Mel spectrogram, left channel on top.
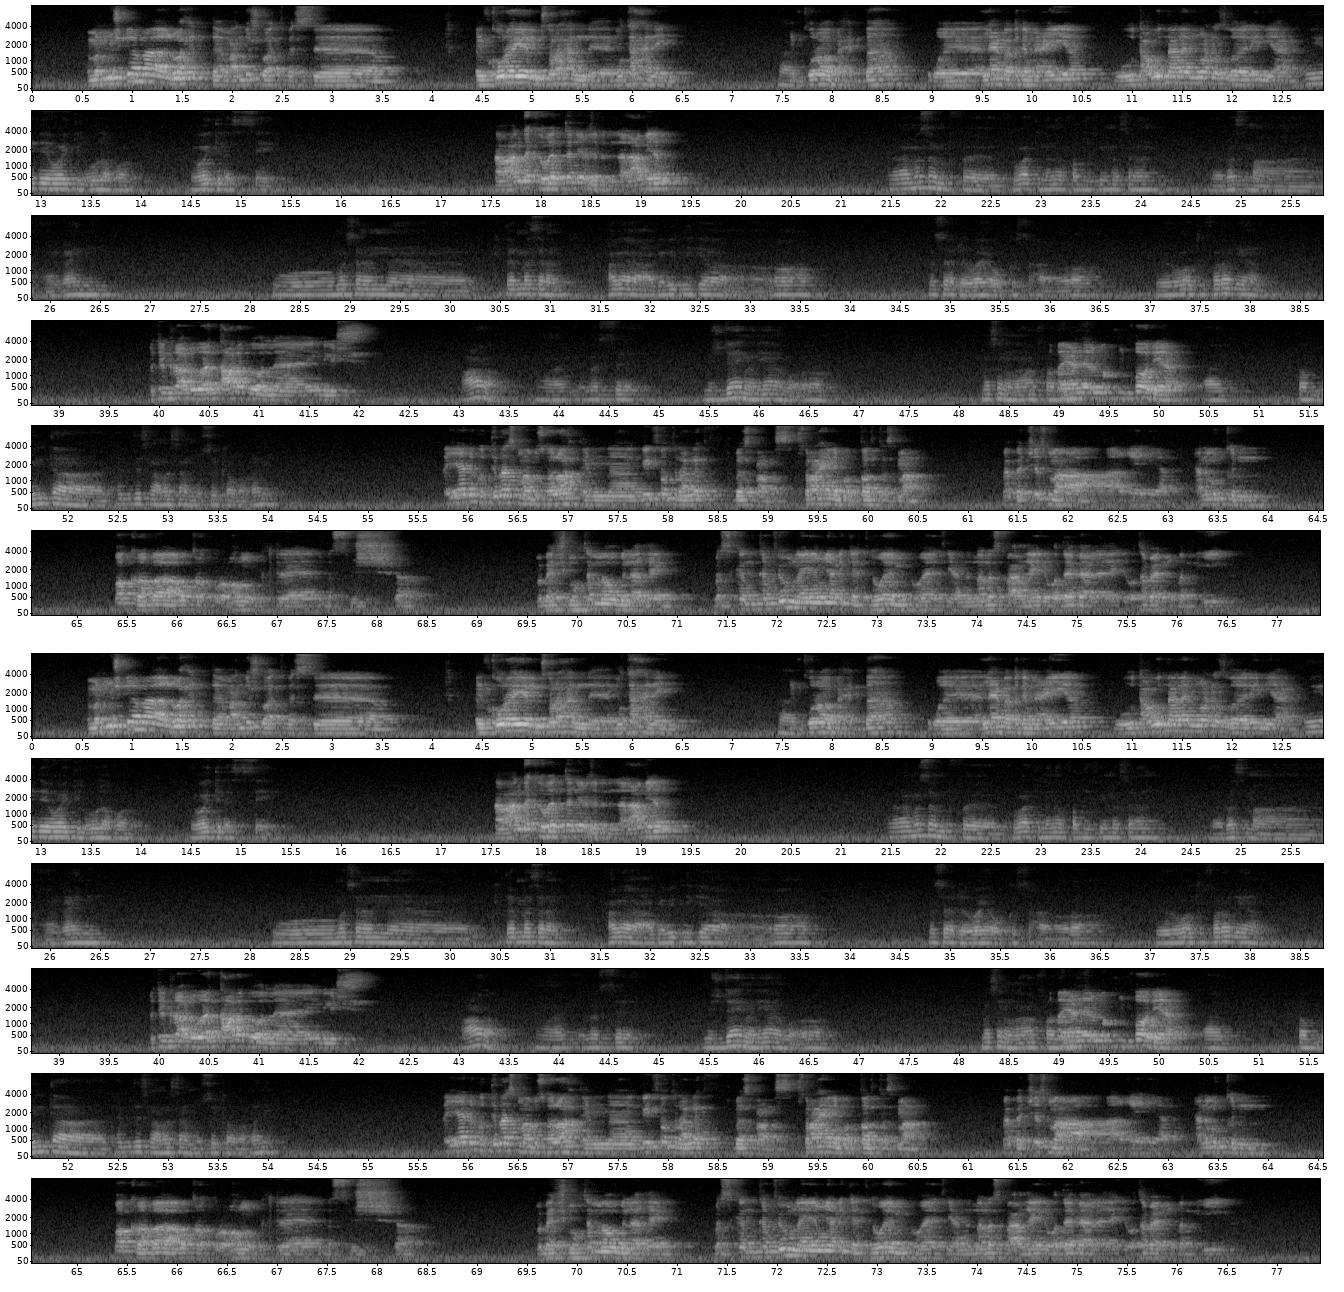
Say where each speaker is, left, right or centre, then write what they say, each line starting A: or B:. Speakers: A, on the right; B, on the right.
A: اما المشكله بقى الواحد ما عندوش وقت بس آه، الكورة هي اللي بصراحة المتاحة ليا
B: ايوه
A: الكورة بحبها ولعبة جماعية وتعودنا عليها من واحنا صغيرين يعني
B: هي دي هوايتي الأولى برضه هوايتي الأساسية
A: طب عندك هوايات تانية غير الألعاب يعني
B: أنا مثلا في في الوقت اللي أنا فاضي فيه مثلا آه، بسمع أغاني ومثلا آه، كتاب مثلا حاجة عجبتني كده أقراها مثلا رواية أو قصة أقراها في وقت الفراغ يعني
A: بتقرأ روايات عربي ولا إنجليش
B: عرب مع- بس مش دايما يعني بقراها مثلا وأنا قاعد فاضي
A: اه يعني
B: بس
A: لما تكون فاضي يعني
B: أيوة طب أنت تحب تسمع مثلا موسيقى وأغاني
A: يعني كنت بسمع بصراحة كان جه فترة عليها كنت بسمع بس بصراحة يعني بطلت أسمع ما بقتش أسمع أغاني يعني يعني ممكن بقرأ بقى بقرأ قرآن وكده يعني بس مش ما بقتش مهتم قوي بالاغاني بس كان كان في يوم من الايام يعني كانت هوايه من هواياتي يعني ان انا اسمع اغاني واتابع الاغاني واتابع المغنيين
